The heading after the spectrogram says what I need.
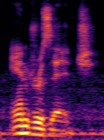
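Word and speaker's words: Andrzej: if that's true but it's amd r-z-e-j it's like andrew's edge for years i called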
